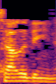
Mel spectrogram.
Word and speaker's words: Saladin: And I said Saladin.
